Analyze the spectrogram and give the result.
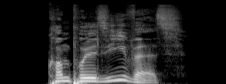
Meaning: strong/mixed nominative/accusative neuter singular of kompulsiv
- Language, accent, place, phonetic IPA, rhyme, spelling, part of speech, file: German, Germany, Berlin, [kɔmpʊlˈziːvəs], -iːvəs, kompulsives, adjective, De-kompulsives.ogg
